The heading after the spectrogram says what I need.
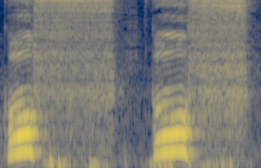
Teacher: sehingga akan muncul sifat hames. Itu ya ketika makhrajnya ujung gigi seri atasnya menyentuh perut bibir bagian bawah secara otomatis akan muncul sifat hames.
